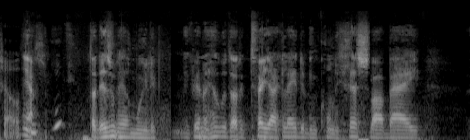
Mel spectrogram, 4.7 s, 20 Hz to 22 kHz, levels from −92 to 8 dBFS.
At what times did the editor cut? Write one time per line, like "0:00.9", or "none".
0:03.1
0:03.7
